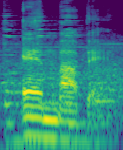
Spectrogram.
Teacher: they often find themselves inserting a third syllable to make it more pronounceable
